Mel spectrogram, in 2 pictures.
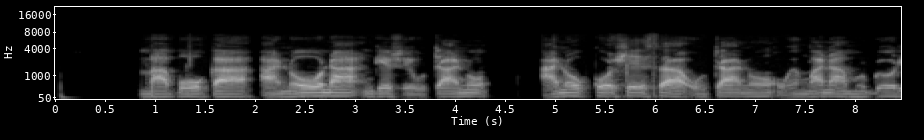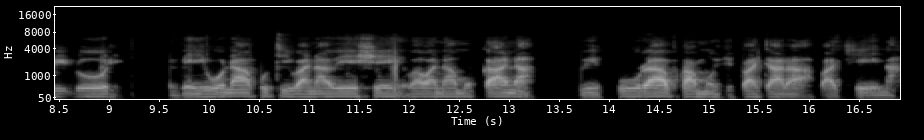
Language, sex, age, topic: Ndau, male, 50+, health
